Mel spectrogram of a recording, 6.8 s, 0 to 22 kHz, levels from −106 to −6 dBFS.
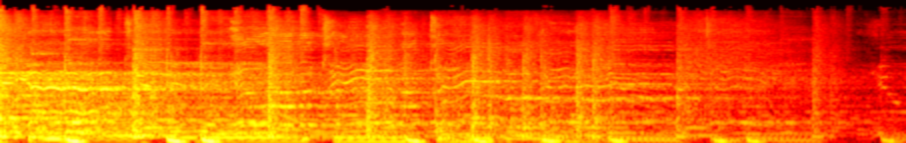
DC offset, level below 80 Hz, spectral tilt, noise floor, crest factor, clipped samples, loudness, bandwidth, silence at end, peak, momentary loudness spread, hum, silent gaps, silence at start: under 0.1%; -32 dBFS; -4 dB/octave; -46 dBFS; 20 dB; under 0.1%; -25 LUFS; 19 kHz; 0 s; -6 dBFS; 17 LU; none; none; 0 s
